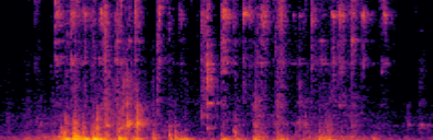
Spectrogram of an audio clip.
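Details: A Basenji gives low, rough growls and snuffling grunts in short bursts while attacking a toilet paper roll.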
